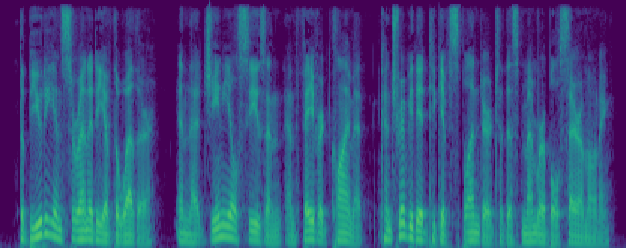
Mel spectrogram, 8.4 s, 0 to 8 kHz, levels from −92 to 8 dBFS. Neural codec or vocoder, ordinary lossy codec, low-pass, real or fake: none; AAC, 48 kbps; 7.2 kHz; real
